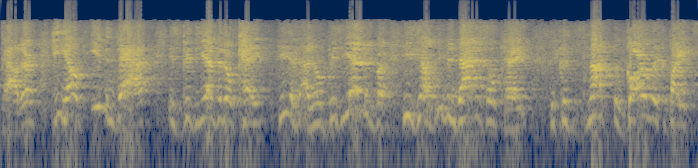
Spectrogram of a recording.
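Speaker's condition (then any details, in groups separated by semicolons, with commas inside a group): No condition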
